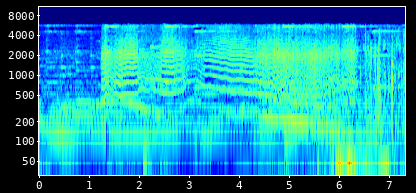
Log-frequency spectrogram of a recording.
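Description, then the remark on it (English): The carol Silent Night performed live as a slow, wavering melody played entirely with buzzy, sputtering fart noises, each sustained note wobbling in pitch, carrying on steadily and fairly loud for several seconds with no talking. “where's the silent night of farts for Christmas, Hanukkah, Kwanzaa?”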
